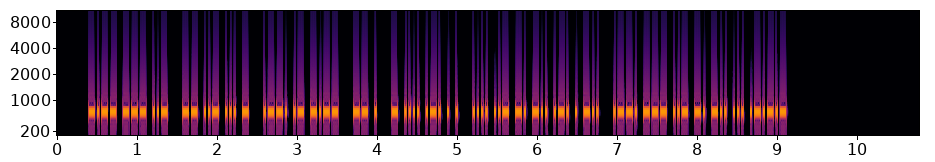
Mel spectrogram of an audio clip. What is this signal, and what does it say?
Morse code, heard as a keyed tone, about 46 wpm, 700 Hz. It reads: YOU MUST PAY ME THREE HUNDRED POUNDS.
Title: Sentences from Top 1000 Words - Review Part 2 - 45wpm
